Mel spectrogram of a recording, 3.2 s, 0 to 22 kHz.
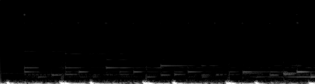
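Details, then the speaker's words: Stemoscope electronic stethoscope placed over the heart: steady paired lub-dub heart sounds at about 70 beats per minute, with soft music behind; normal heart sounds. "simply put the stemis cope over the heart you can hear the lub-dub heart sounds"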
